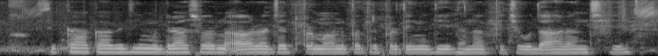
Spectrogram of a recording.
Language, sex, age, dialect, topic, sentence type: Maithili, male, 18-24, Eastern / Thethi, banking, statement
